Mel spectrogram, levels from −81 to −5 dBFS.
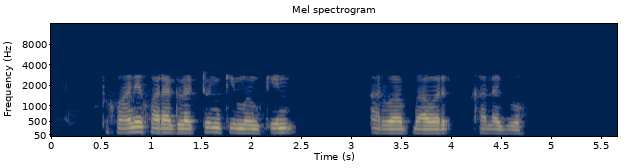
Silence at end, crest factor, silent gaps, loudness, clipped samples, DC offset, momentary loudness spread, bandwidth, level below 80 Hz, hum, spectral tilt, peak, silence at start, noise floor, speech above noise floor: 0.95 s; 18 dB; 2.85-3.18 s; -34 LUFS; under 0.1%; under 0.1%; 12 LU; 3.8 kHz; -88 dBFS; none; -11 dB/octave; -18 dBFS; 0.55 s; -65 dBFS; 31 dB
